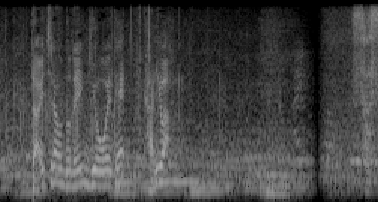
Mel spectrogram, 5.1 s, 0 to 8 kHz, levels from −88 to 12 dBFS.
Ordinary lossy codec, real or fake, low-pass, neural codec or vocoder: none; real; 7.2 kHz; none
